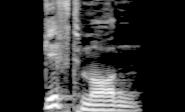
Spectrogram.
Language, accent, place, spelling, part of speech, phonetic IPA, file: German, Germany, Berlin, Giftmorden, noun, [ˈɡɪftˌmɔʁdn̩], De-Giftmorden.ogg
- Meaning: dative plural of Giftmord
